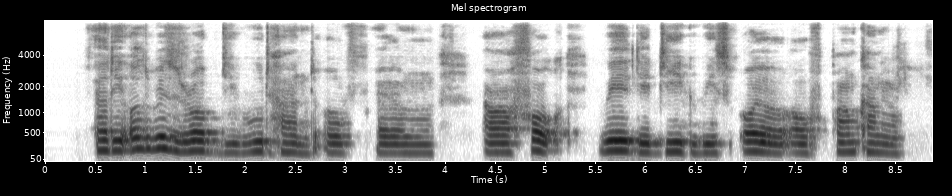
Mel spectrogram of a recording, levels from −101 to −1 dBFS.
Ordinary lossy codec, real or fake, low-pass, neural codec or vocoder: none; fake; none; codec, 16 kHz, 16 kbps, FreqCodec, smaller model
